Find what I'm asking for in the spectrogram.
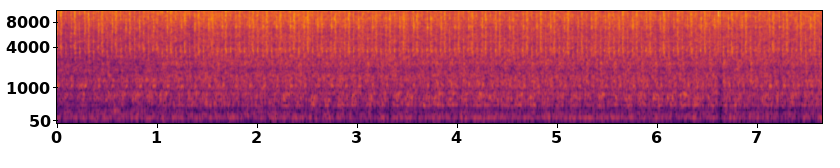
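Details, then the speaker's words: Isuzu Trooper V6, head gaskets replaced months earlier, idling with engine visibly rocking: uneven lumpy idle with irregular shake; not firing on all six cylinders, misfire being traced by unplugging coils. "It's not firing in all six cylinders, cuz if it was, it'd be balanced."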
